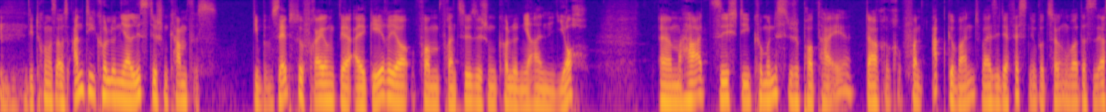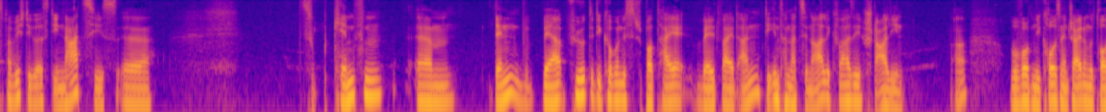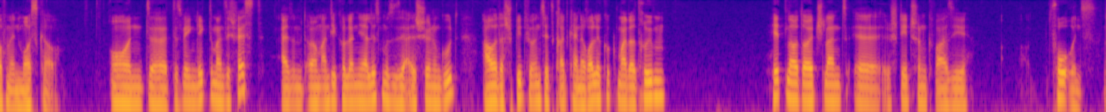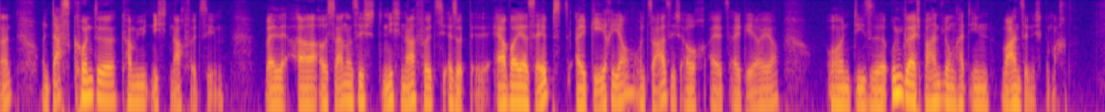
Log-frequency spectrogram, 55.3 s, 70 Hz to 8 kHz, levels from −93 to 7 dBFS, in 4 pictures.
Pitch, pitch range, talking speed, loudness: 110 Hz, 100-120 Hz, 140 wpm, -18 LUFS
